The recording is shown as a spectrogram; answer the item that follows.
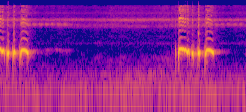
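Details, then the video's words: Local zebra dove (perkutut) singing in the big 'kung' style, used as a lure to prompt other doves to sing: two quick bubbling phrases of four to five rolling coos, about two seconds apart, otherwise quiet. "Perkutut Lokal GACOR Suara Kung Besar"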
